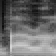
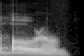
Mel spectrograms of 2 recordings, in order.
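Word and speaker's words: bodhrán: The Baron is the drum you play, not the Boron. The Baron.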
